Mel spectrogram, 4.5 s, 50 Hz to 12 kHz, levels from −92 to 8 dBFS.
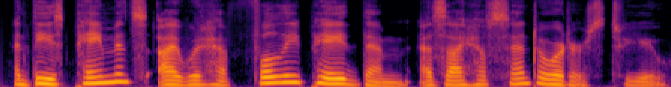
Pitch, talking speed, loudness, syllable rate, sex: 180 Hz, 215 wpm, -17 LUFS, 4.9 syllables/s, female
